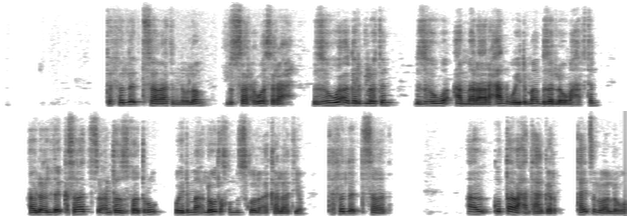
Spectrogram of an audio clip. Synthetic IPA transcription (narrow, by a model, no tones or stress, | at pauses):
t̪ʰɐfɐlːɐt̪t̪ʼʰːi̥sɐβat̪ɨnːɨβlo̞m | bɨzɨsɐɾħɨwo̞sɨɾaħ | bɨzɨhɨwoaɡɐlɡɨlo̞t̪ʰɨn | bɨzɨhɨwoʔamːɐɾaɾħanwɔjd̪ɨmːabɨzɐlːɐwomɐhaft̪ʰɨn | ʔaβlɨʕlid̪ɐkʼːisɐβat̪t͡sʼɨʕɨnt̪ʰo̞zɨfɐt̪ʼɾu | wɔjd̪ɨmːa̰lɐwt̪ʼikɨmɨst͡sʼɨxɨluʔa̰kʰalat̪ʰɨjːo̞m | t̪ʰɐfɐlːɐt̪ʰʼːi̥sɐβat̪ | ʔaβkʼʊt̪ʼːaβaħant̪ʰihaɡɐɾ | t̪ʰajt͡sʼɨlwalːɐwːom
